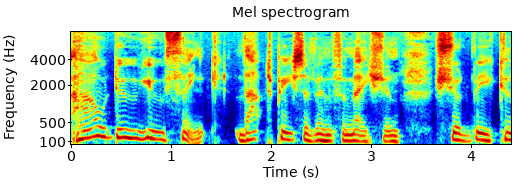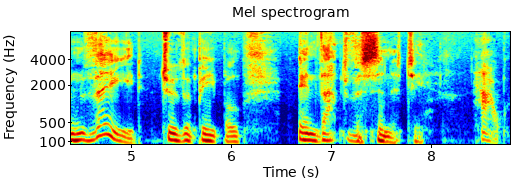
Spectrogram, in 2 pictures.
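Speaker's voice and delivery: slow, deliberate, spelled out word by word. Repeating a question to the other speaker after an unclear answer, speaking slowly. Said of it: "I'm going to do it again slowly".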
